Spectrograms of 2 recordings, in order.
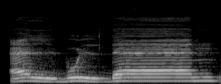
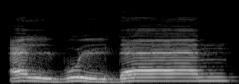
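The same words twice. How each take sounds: No difference in how they are said.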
